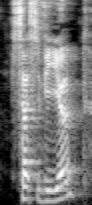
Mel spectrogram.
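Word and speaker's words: SAS Viya: It's not SaaS, it's not software as a service, it's the software SaaS, SaaS, SaaS, and then VIA, SaaS VIA.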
